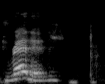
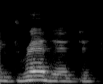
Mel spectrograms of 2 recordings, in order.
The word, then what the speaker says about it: dreaded: If you look at dreaded, it ends in a D. D is a voiced consonant, dread. So the sound after that for the past tense must also be voiced. So we say dreaded, but we say fixed, dreaded, fixed. And the only reason we add that extra syllable, Hayan, is because You can't hear the second D unless you say dreaded.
